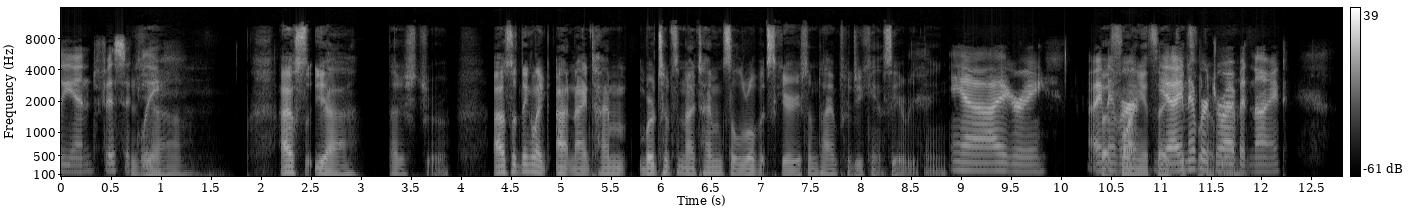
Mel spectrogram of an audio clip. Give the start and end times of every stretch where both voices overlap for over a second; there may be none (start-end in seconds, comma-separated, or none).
10.4-11.8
